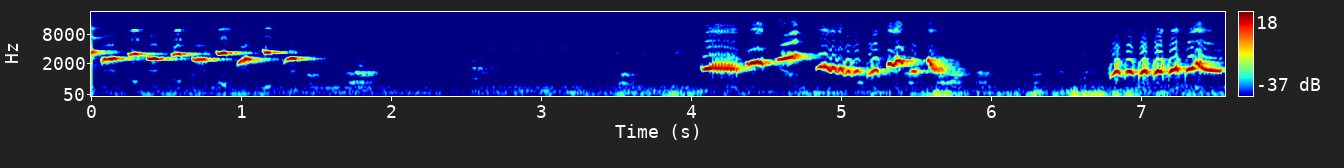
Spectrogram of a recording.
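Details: White-rumped shama in a relaxed besetan session to rile other shamas: a descending string of clear whistled notes, a long pause, then a loud varied warbling phrase, and finally a quick series of repeated rising notes.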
